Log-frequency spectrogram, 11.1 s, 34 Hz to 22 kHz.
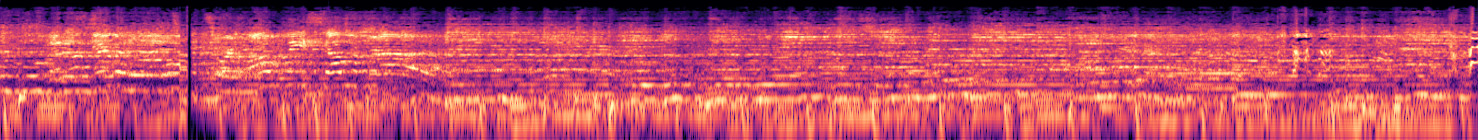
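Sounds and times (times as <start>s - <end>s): dance music with steady bass: 0.0s - 11.0s.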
